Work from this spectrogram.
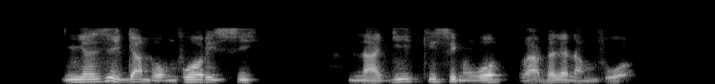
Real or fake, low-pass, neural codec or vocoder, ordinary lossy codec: fake; 5.4 kHz; codec, 44.1 kHz, 2.6 kbps, DAC; Opus, 32 kbps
